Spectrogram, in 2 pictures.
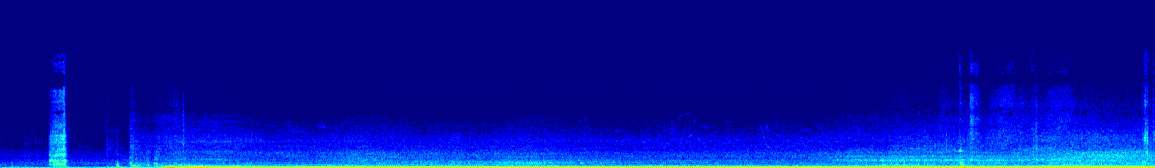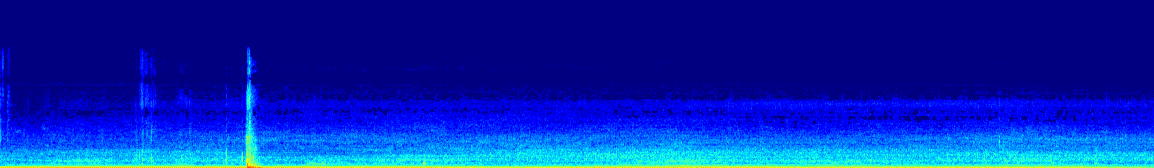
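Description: Mini Cooper S's turbocharged four-cylinder engine starting about two seconds in with a brief flare of revs, then idling steadily. A sharp click comes a little past halfway, and the engine sound drops off near the end.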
